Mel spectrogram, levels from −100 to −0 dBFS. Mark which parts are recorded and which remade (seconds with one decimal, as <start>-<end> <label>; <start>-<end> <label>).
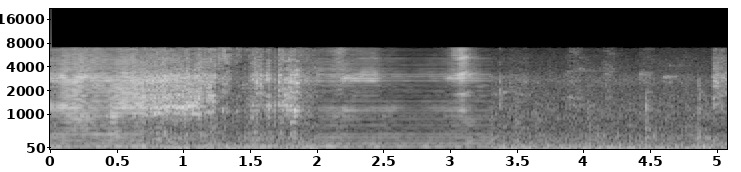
0.0-0.7 remade; 0.7-2.0 recorded; 2.0-3.3 remade; 3.3-5.1 recorded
